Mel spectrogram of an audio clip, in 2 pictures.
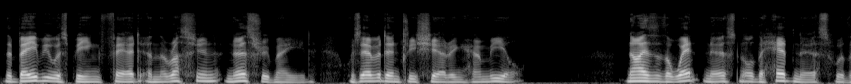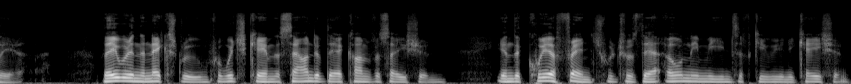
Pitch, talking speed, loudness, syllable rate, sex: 130 Hz, 175 wpm, -20 LUFS, 5.0 syllables/s, male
